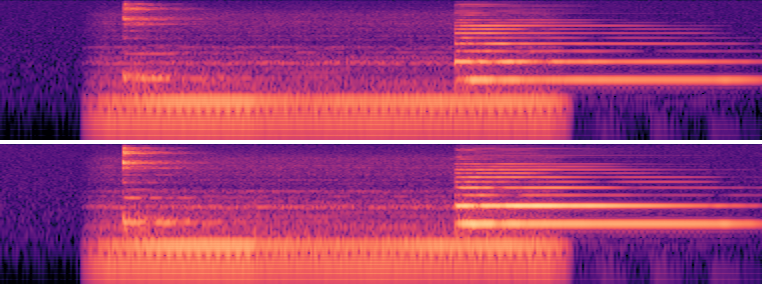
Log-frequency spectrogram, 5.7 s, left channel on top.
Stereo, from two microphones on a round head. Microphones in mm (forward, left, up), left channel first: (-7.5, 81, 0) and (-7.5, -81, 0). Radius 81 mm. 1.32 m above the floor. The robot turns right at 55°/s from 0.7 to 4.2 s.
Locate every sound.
0.9 s a cowbell: 55° right (ahead or behind), 1.1 m; by 1.1 s 45° right (ahead or behind), 1.1 m
3.4 s a guitar: 130° left, 3.5 m; by 5.3 s 175° left, 3.5 m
